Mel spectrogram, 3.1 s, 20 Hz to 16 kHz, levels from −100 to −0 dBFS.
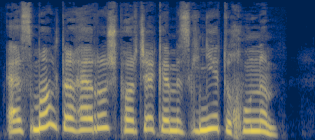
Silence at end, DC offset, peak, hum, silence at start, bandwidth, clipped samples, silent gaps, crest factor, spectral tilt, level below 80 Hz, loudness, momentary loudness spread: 0.4 s; under 0.1%; -4 dBFS; none; 0.05 s; 14.5 kHz; under 0.1%; none; 14 dB; -4 dB/octave; -70 dBFS; -18 LUFS; 6 LU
